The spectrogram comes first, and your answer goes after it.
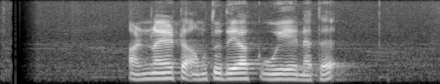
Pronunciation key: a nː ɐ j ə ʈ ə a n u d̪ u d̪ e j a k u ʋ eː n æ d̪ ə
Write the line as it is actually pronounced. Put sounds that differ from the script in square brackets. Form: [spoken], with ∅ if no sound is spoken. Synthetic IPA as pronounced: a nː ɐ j ə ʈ ə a [m] u [t̪] u d̪ e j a k u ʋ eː n æ [t̪] ə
